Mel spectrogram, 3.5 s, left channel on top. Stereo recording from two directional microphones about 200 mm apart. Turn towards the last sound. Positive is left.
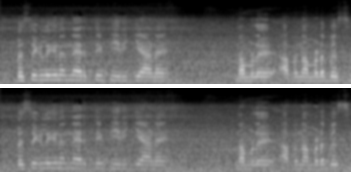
turn(degrees=40)  # may be behind; listen again after turning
